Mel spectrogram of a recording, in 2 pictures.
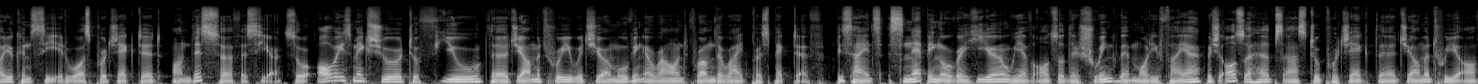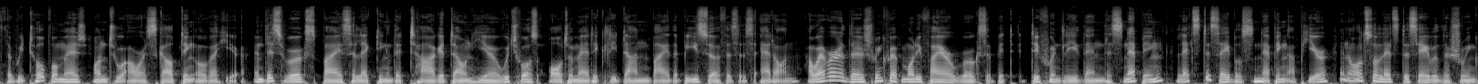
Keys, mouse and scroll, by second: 0.5 ctrl+middle click, 1.0 middle click, 2.8 ctrl+z, 3.4 middle click, 4.1 ctrl+middle click, 4.7 shift+middle click, 5.5 middle click.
